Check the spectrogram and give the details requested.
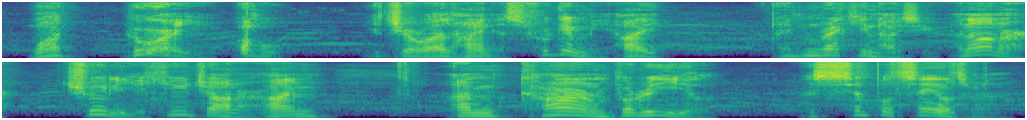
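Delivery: anxious gnome voice, nervous, high, stammering. Narrator voicing a gnome salesman who suddenly notices a royal highness, speaking nervously. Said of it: "Nervously, noticing you, he grabs".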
